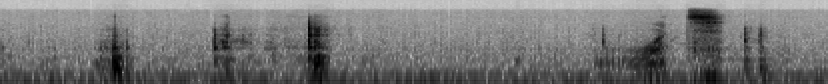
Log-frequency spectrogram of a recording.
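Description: Near quiet with a few faint, short clicks and taps in the first half, typical of small plastic toy figures being handled and set down on a table. A single spoken word follows near the end.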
